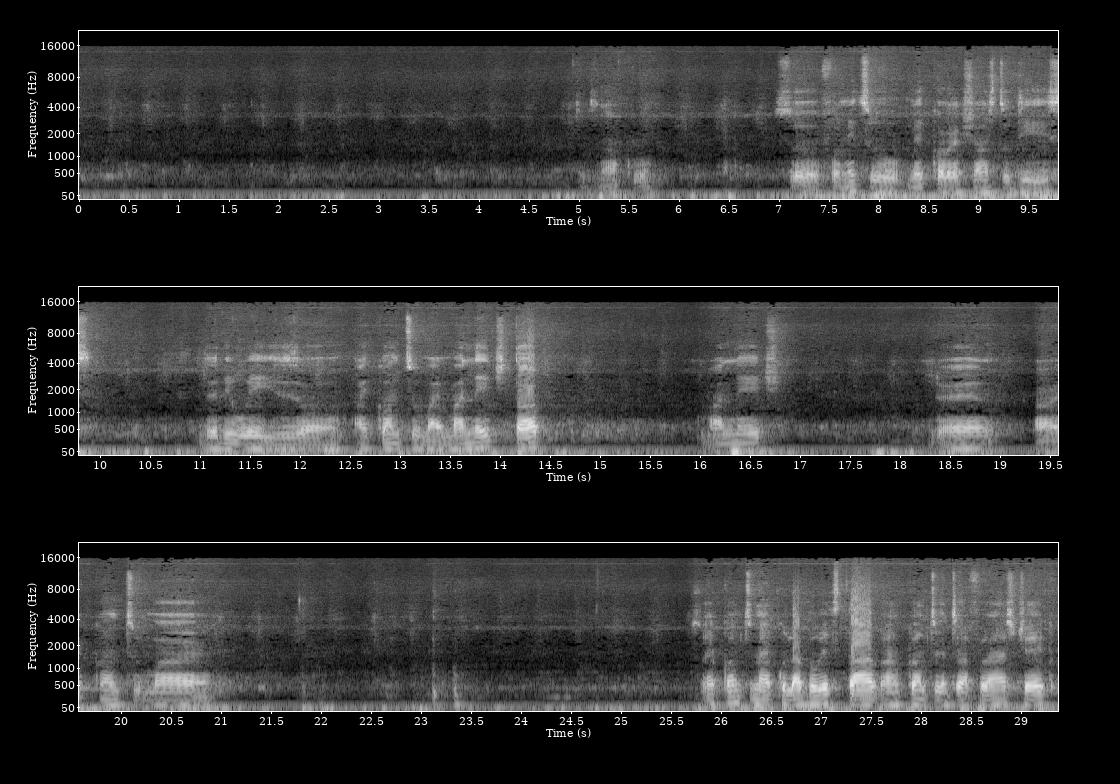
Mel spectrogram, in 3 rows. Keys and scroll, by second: 23.3 F9.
